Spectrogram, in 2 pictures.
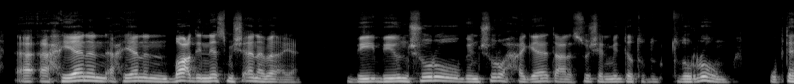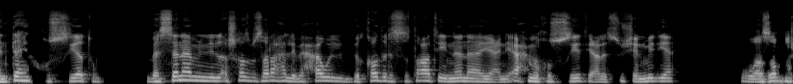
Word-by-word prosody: أ 135 0 +1
أحيانًا 160 +1 +5
أحيانًا 150 -4 +1
بعض 160 +3 +6
الناس- 145 +1 +2
مش 140 +3 -1
أنا 155 -4 +2
بقى 125 -4 -2
يعني- 110 0 -14 0.4
بي 130 +2 +3
بينشروا 145 +4 +2
بينشروا 130 +5 -2
حاجات 135 +3 -2
على 120 -3 -3
الSocial 130 +1 -5
Media 130 - -5
تض 125 -2 -7
تُضرهم 130 -3 -1 0.4
وبتنتهِك 135 +10 +1 0.2
خصوصياتهم، 140 0 -2 0.5
بس 135 +3 0
أنا 195 +1 +4
من 175 -3 -1
الأشخاص 175 +4 -2
بصراحة 170 +1 -3
اللي 150 -3 -2
باحاول 155 +2 -2
بقدر 150 +7 -4
استطاعتي 150 +4 -3
إن 140 0 -1
أنا 145 -3 -1
يعني 125 +2 -2
أحمي 155 -3 0
خصوصيتي 140 +3 -2
على 120 0 -3
الSocial 135 +2 -5
Media 150 -1 -2 0.7
وأضبّط 130 +3 0
140 Hz, 145 wpm, -24 LUFS, 130-160 Hz, 0.7 s, بعض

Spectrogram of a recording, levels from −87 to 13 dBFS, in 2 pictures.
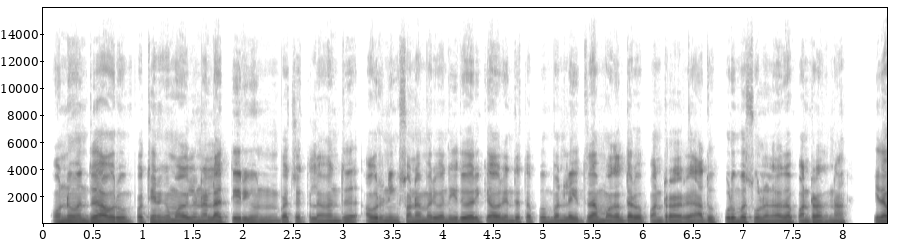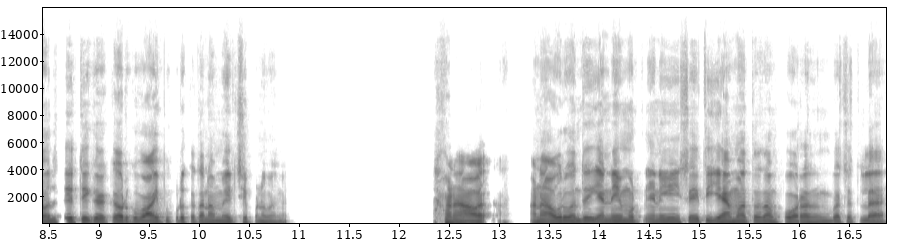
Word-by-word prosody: ஒண்ணு 130 +3 +2
வந்து, 135 +3 +1
அவர 120 -1 +3
பத்தி 125 +3 -2
எனக்கு 120 -3 -2
மொதல்ல 115 +2 +1
நல்லா 105 +3 +2 0.2
தெரியுன்னு 115 -1 -1
பச்சத்தில 105 -1 -4
வந்து, 110 +5 -3 0.2
அவரு 110 -1 +1
நீங்க 110 -1 -2
சொன்னா 120 +1 0
மாரி 110 -1 0
வந்து 125 0 -1
இதுவரைக்கும் 115 +1 +2
அவர் 105 -2 +1
எந்த 110 +1 -3
தப்பும் 115 +1 -5
பண்ல. 110 0 0
இது 95 - -12
தான் 115 -2 +1
மொதல் 105 +1 -1
தடவை 110 0 +2
பண்றாரு. 105 0 -1
அதும் 120 +4 -4
குடும்ப 120 +2 +2
சூழ்நிலைனாலதான் 110 +1 -1
பண்றாருன்னா, 100 +1 -1 0.4
இத - - +4
வந்து 140 -1 -2
திருத்திக்குறதுக்கு, 145 -2 +2
அவருக்கு 110 -4 +1
வாய்ப்பு 120 +2 +2
குடுக்க 110 0 -3
தான், 115 - -1
நான் 100 -2 -2
முயற்சி 105 +1 -3
பண்ணுவேங்க. 95 -1 -7 1.6
ஆனா, 130 +2 +3 0.2
அ - - +3 0.5
ஆனா, 125 0 +1
அவரு 120 +2 +4
வந்து 145 +4 +1
என்னைய 130 +3 +3
முட் 130 0 -2
என்னையயும் 140 +1 +1
சேத்து 135 0 0 0.2
ஏமாத்த 130 0 +1
தான் 125 -1 -1
போறாருங்கும் 115 0 0
பச்சத்தில, 110 +5 -3
115 Hz, 185 wpm, -24 LUFS, 110-125 Hz, 1.6 s, இத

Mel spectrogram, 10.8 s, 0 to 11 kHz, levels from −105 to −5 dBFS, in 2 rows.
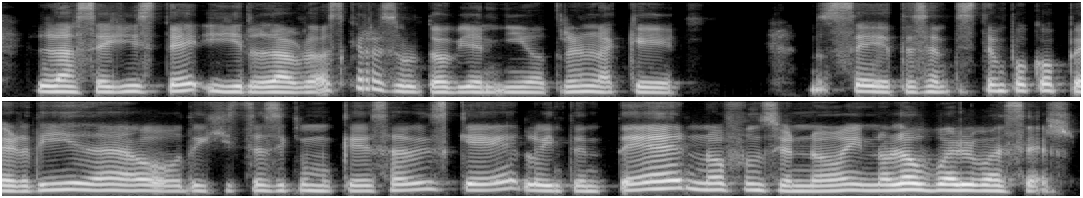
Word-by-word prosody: la 195 -1 +3
seguiste, 200 +4 -1
y 190 -2 -1
la 180 0 +2
verdad 175 - -2
es - - -10
que 310 - -5
resultó 195 -9 -2
bien. 180 +1 -2
Y 175 0 -2
otra 175 +3 -5
en 195 - 0
la 175 -2 -2
que, 170 -3 -4 0.6
no 265 - -9
sé, 200 -6 -1
te 180 0 -6
sentiste 190 +3 -5
un 215 - -2
poco 225 0 -2
perdida, 205 +1 +1
o 180 - -2
dijiste 185 +1 -7
así 190 0 -5
como 190 -2 -4
que: 185 0 -3
"¿Sabes 215 +5 -3
qué? 215 +4 0
Lo 200 - +1
intenté, 185 +9 +2
no 220 -3 0
funcionó 190 -3 -1
y 210 - +1
no 195 0 +1
lo 220 -1 +8
vuelvo 200 -1 +6
a - - +3
hacer". 175 - -4
195 Hz, 210 wpm, -22 LUFS, 180-210 Hz, 0.6 s, lo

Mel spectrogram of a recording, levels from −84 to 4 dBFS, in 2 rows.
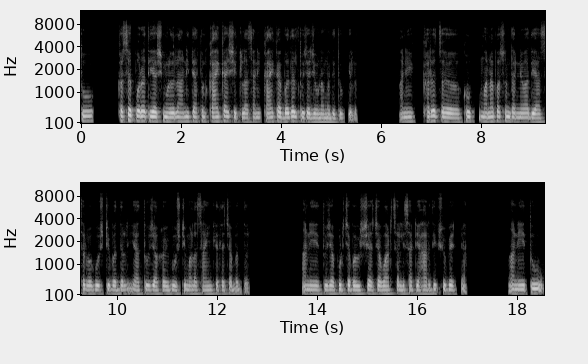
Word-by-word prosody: तू, 145 - +2 0.7
कसं 150 +2 +5
परत 145 -2 +5
यश 140 -1 +6
मिळवलं 130 0 +4
आणि 130 +1 0
त्यातून 135 0 -2
काय-काय 135 +2 0
शिकलास 125 -1 -2
आणि 125 0 -2
काय-काय 130 +2 +2
बदल 140 +2 +5
तुझ्या 130 -1 +3
जीवनामध्ये 120 -1 -1
तू 120 - -3
केलं - - -4 0.9
आणि 130 +1 0 0.3
खरंच 145 +1 +1
अ, 125 -2 +3
खूप 135 -1 +2 0.2
मनापासून 135 +1 +1
धन्यवाद 125 -1 -1
या 120 -1 +3
सर्व 120 -1 +1
गोष्टीबद्दल 120 0 -1
या 120 -2 -3
तू 125 - +3
ज्या 120 -1 +1
काही 115 -1 +1
गोष्टी 120 +2 -2
मला 120 0 -3
सांगितल्या 120 0 -5
त्याच्याबद्दल. 115 0 -6 1.1
आणि 120 -1 0
तुझ्या 120 0 +2
पुढच्या 120 -1 +1
भविष्याच्या 120 0 0
वाटचालीसाठी 120 0 -3
हार्दिक 125 +1 -4
शुभेच्छा 125 -2 -2 1.0
आणि 125 -1 +2
तू 135 0 +5
125 Hz, 135 wpm, -22 LUFS, 120-130 Hz, 1.1 s, यश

